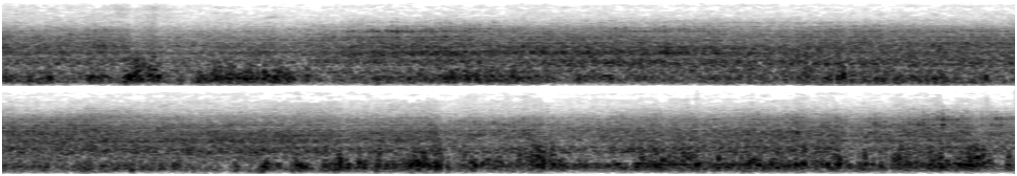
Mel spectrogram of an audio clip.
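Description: Light turbine helicopter hovering, its rotor and engine running steadily with an even chop.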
